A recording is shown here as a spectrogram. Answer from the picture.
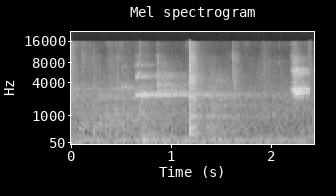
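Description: Tennis racket striking the ball in a forehand, one sharp pop about a second in, with a steady high squeak just before and through the hit.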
